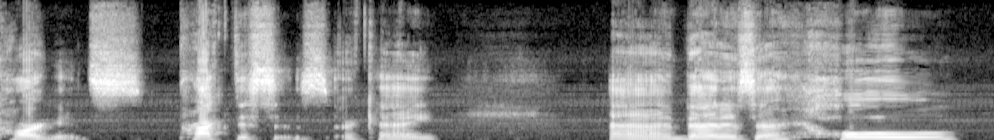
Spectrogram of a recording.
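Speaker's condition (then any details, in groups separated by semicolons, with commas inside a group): No condition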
